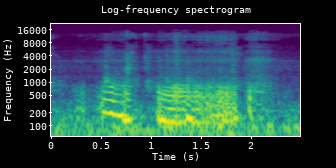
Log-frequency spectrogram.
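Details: Sleeping senior Boston Terrier Lulu, aged 15, snores in a low, harmonic rumble: a short snore followed by a longer drawn-out one and a brief final snort, in a quiet room.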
